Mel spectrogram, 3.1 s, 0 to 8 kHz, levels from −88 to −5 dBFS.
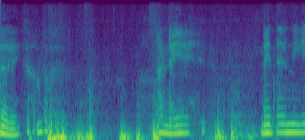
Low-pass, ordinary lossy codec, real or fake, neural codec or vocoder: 7.2 kHz; none; fake; codec, 16 kHz in and 24 kHz out, 0.6 kbps, FocalCodec, streaming, 2048 codes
